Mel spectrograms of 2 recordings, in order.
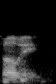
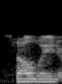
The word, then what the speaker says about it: Samhain: Solwain or Samhain, depending on how you pronounce spell it. – And what is that? – Solwain is Halloween. – Samhain. I pronounce it Samhain. – Okay. – How do you pronounce it? – There's different ways to pronounce it. Solwain and Samhain.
